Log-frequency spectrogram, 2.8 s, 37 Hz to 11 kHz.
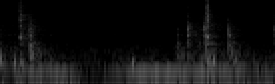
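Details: John Deere LA135 (100 series) mower that started then died after a few seconds: a sharp click each time the key goes on or off over a faint hum. The carburetor fuel solenoid now works; it could not be heard before.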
